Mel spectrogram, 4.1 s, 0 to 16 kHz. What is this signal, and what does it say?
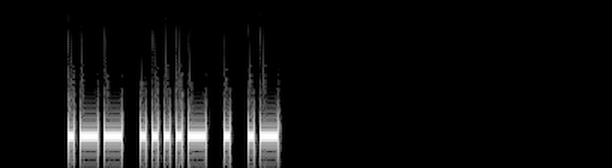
Morse code, heard as a keyed tone, about 31 wpm, 700 Hz. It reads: W4EA
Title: USA Call Signs - 4 Characters - Repeated 3x - 30wpm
